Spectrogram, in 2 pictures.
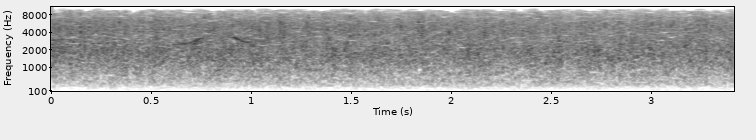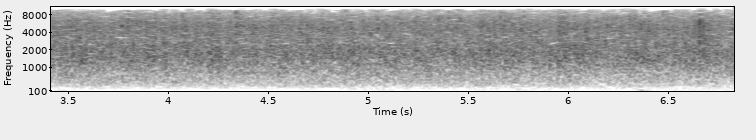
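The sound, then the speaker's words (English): A crowd applauds the president: steady, dense applause, a continuous crackle of many hands clapping at an even loudness for several seconds with no voices standing out. “I want you to once again applaud this president for being proud of who we are.”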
